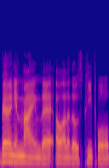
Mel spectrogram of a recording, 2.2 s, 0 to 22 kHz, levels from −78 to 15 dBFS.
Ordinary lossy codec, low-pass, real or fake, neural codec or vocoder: AAC, 32 kbps; 7.2 kHz; fake; codec, 16 kHz, 1 kbps, FunCodec, trained on Chinese and English, 50 frames a second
